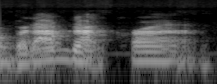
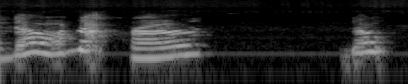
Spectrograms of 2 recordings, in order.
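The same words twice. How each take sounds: First: Said in the usual way. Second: Put-on higher stubborn little-kid refusal; defiant child. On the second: Hard-headed child refusing to cry while spanked, higher defiant voice. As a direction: dig in your heels like a hard-headed kid. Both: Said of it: "And I would say".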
